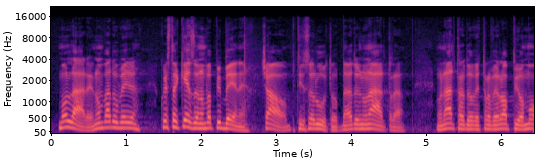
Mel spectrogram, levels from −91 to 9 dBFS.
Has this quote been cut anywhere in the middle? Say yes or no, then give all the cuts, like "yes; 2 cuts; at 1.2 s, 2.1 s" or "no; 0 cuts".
no; 0 cuts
